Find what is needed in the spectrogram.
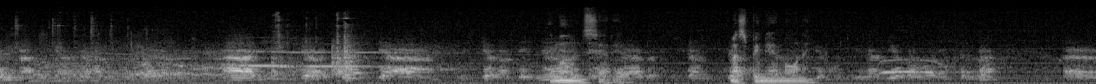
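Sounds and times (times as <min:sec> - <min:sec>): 
owl hooting: 0:00.0 - 0:05.5, 0:08.5 - 0:10.9
speech: 0:05.8 - 0:06.6, 0:07.3 - 0:08.2.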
